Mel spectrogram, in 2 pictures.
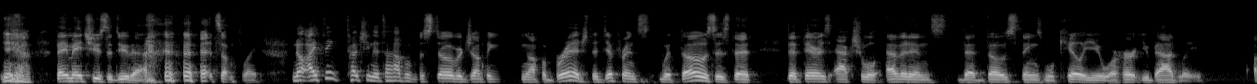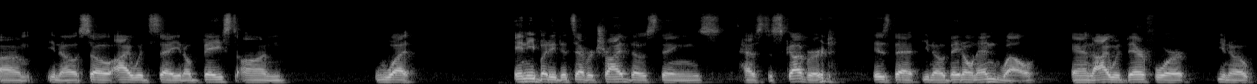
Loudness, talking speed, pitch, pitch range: -25 LUFS, 190 wpm, 115 Hz, 105-130 Hz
